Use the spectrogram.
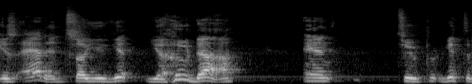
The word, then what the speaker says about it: Yehuda: Judah is the way people pronounce it in English, but in Hebrew it would be pronounced as Yehuda. Now, not Yehuda, it's Yahuda.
